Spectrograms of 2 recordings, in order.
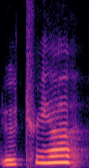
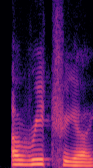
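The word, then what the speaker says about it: Eritrea: Utria in Africa. That little tiny country. What? Well, how do you say it? Aritria.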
